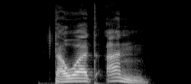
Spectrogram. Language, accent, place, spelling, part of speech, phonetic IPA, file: German, Germany, Berlin, dauert an, verb, [ˌdaʊ̯ɐt ˈan], De-dauert an.ogg
- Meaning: inflection of andauern: 1. second-person plural present 2. third-person singular present 3. plural imperative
